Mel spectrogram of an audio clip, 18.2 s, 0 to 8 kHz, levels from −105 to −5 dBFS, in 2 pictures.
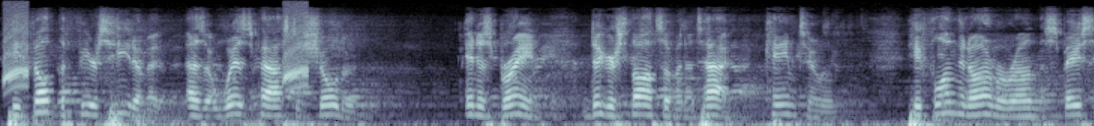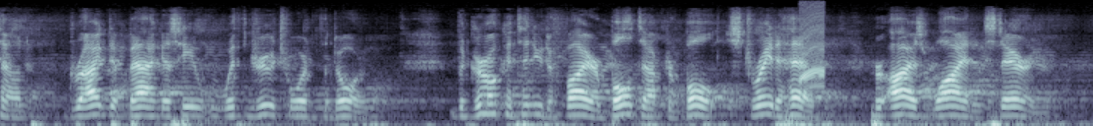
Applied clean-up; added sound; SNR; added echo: none; Alarm; 8 dB; reverberation time 2.6 s.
